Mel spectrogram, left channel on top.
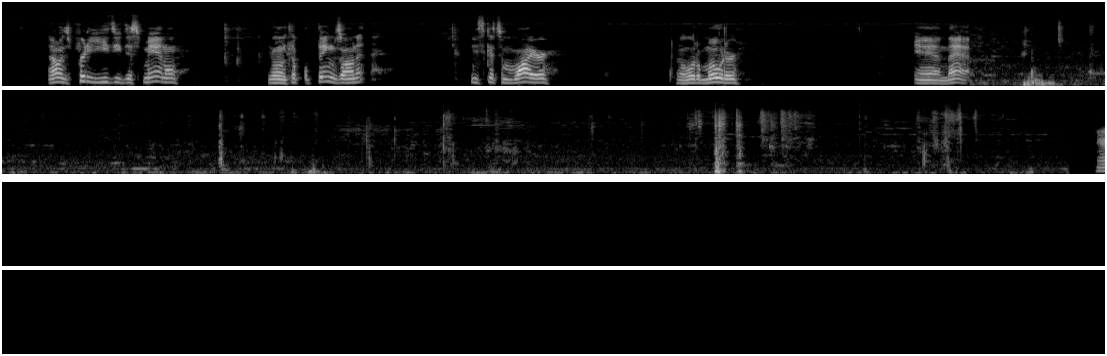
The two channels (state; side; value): silent; right; 54 dB below the other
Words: That one's pretty easy to dismantle. There's only a couple things on it. At least get some wire and a little motor and that. All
